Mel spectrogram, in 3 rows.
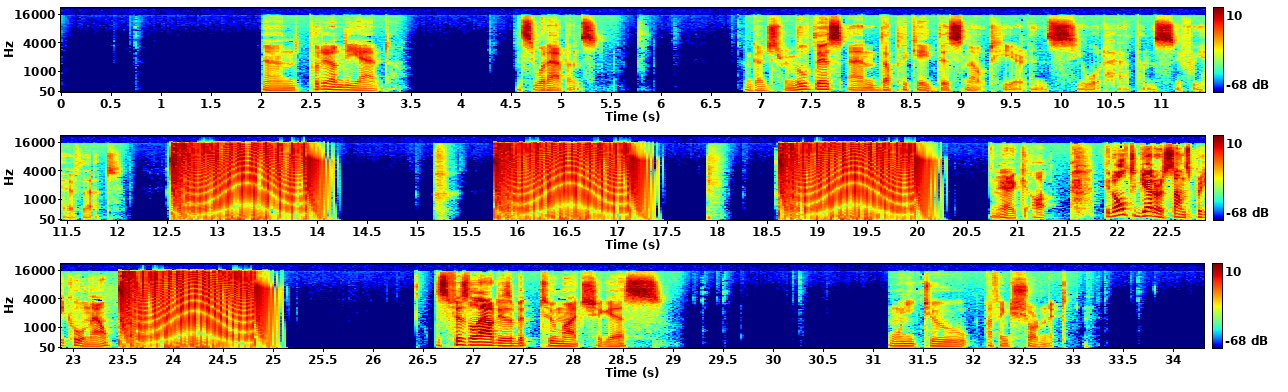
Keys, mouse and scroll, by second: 0.8 click, 1.9-2.2 scroll down 2, 2.5 scroll down 2, 2.8 scroll up 2, 3.6-4.2 scroll up 4, 5.2 ctrl+Down, 6.8 click, 7.2 shift+right click, 7.6 shift+click, 8.4 ctrl+click, 8.5 ctrl+middle click, 9.0-9.4 ctrl+scroll up 2, 9.7 middle click, 10.7 middle click, 12.5 space, 15.0 space, 15.4-15.8 scroll up 2, 15.8 space, 18.3 space, 20.9 space, 23.4 space, 25.7 space, 26.2 scroll down 2, 27.0 click, 27.8 click, 28.2 click, 28.8 click, 29.3 click, 30.3 click, 31.4 click, 33.3 click, 33.7 click.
